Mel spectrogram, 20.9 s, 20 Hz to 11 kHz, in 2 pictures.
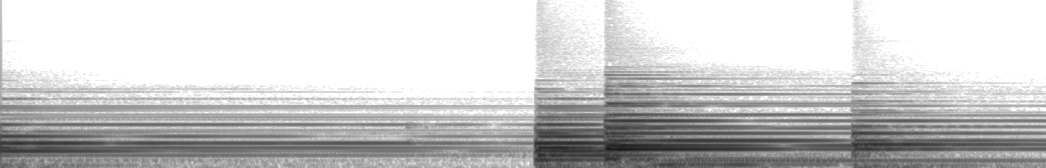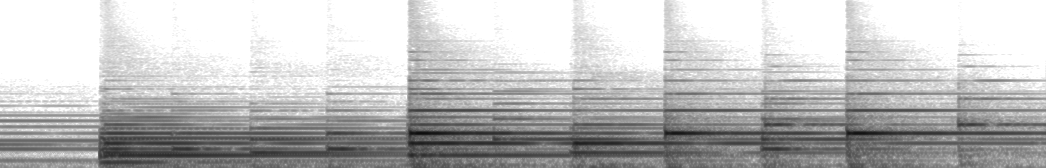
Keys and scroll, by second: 19.3 b.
